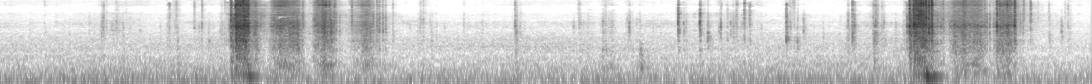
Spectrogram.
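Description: Cordless drill spinning a socket on an extension in two short bursts of about a second each, undoing bolts on top of the engine, with small metallic clicks of the socket and tools in between.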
